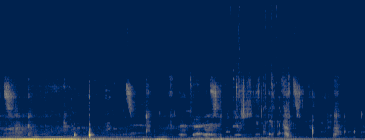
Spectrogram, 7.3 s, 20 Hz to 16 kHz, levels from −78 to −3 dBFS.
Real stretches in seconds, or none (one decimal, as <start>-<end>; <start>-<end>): 1.4-2.6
